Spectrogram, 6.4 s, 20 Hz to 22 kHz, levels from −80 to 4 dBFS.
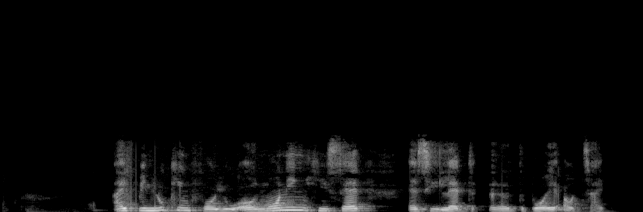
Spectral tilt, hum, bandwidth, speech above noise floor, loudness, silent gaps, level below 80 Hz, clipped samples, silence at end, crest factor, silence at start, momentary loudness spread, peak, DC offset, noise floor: -5.5 dB/octave; none; 8 kHz; 49 dB; -23 LUFS; none; -66 dBFS; under 0.1%; 0.4 s; 18 dB; 1.15 s; 12 LU; -6 dBFS; under 0.1%; -72 dBFS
